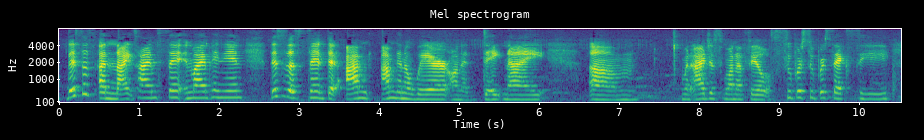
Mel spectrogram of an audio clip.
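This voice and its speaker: Bright-voiced chatty woman in her late 20s. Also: a little high, slight background noise. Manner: chatty, gushing, slangy. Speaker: beauty vlogger. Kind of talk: casual perfume review vlog.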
